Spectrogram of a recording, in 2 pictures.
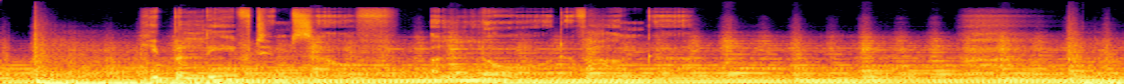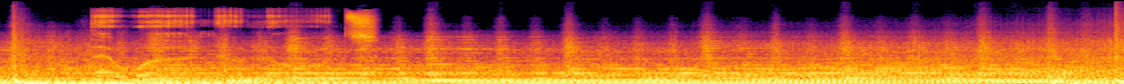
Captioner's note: exhales sharply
